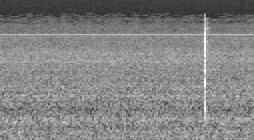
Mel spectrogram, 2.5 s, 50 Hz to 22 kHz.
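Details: Xbox 360 after the fix of gluing the detached spindle washer back in the DVD drive: only soft even hiss and one faint tick, no grinding; disc drive spins quietly as normal.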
